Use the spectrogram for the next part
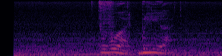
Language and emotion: Russian, angry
